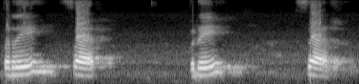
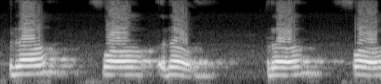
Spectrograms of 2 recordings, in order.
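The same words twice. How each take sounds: First: Prefer with the second syllable like fair; actual French pronunciation. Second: Prefer said the French way, stress on the end; prefer, French style; French pronunciation demo. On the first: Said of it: "But in actual practice". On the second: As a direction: model prefer as a French word. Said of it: "Another example". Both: Shown as a demonstration.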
